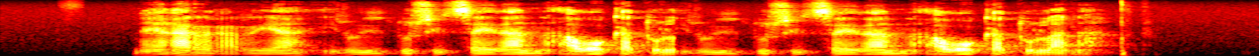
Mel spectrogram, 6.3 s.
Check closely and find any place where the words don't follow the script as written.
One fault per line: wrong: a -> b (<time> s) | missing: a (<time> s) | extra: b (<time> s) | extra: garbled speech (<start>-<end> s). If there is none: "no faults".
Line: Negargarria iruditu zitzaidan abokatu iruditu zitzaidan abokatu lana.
no faults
